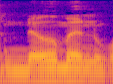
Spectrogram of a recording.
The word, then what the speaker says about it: Gnomon: the Noman Workshop, which is spelled G-N-O-M-O-N.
